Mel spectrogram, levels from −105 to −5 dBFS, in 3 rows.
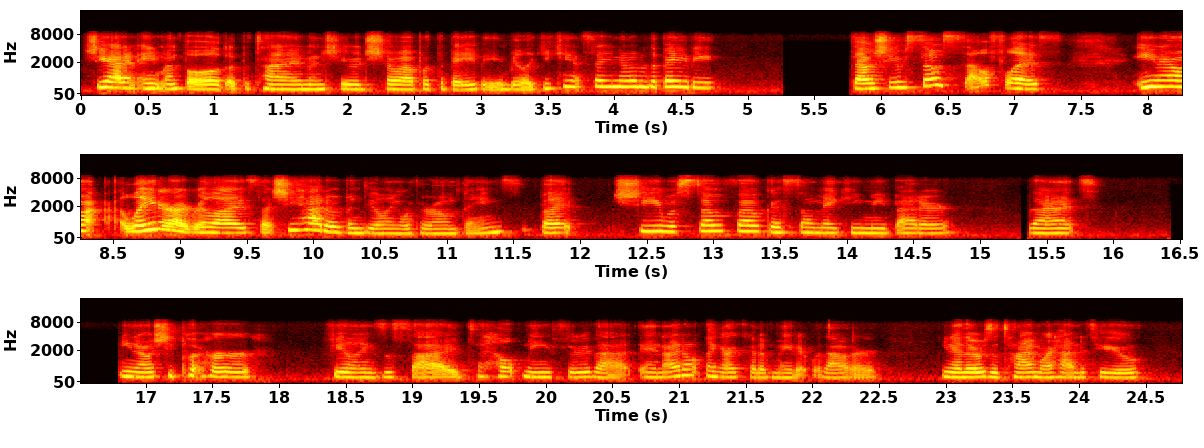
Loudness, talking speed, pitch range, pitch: -32 LUFS, 220 wpm, 195-245 Hz, 210 Hz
